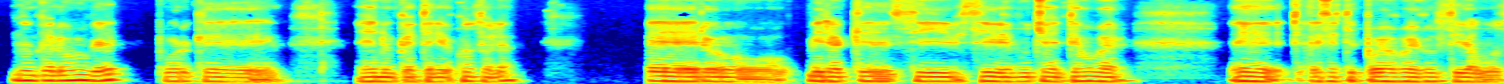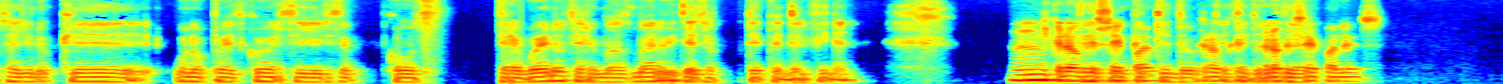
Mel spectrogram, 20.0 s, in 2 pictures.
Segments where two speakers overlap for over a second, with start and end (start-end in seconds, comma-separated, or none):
17.2-19.0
